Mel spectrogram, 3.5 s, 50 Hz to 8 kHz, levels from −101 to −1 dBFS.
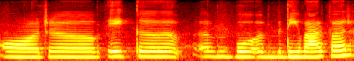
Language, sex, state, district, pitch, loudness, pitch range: Hindi, female, Chandigarh, Chandigarh, 205 Hz, -16 LUFS, 195-210 Hz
